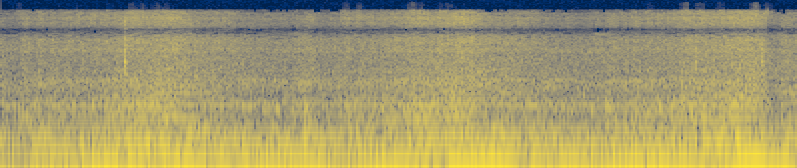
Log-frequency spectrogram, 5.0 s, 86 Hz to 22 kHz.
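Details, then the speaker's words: Mitsubishi Lancer Galant, 4G92 petrol engine, stored for two years. Push-started and revved, it gives an uneven, stumbling rumble that struggles to climb: a misfire with low power and no check engine light. "Ah o mga bossing ano palyado siya mga boss. So eh ire-reb natin."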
